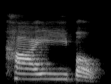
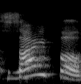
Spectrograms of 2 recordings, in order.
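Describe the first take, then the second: First: The word begins with a hard K sound. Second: The word begins with a soft S sound. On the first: The speaker calls it wrong. "you may read this as Kaibo, which is wrong" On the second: The speaker calls it right. "Very good"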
